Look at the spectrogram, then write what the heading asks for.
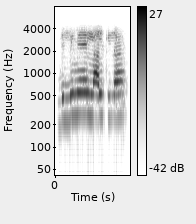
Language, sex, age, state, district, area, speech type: Hindi, female, 18-30, Uttar Pradesh, Mirzapur, rural, conversation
